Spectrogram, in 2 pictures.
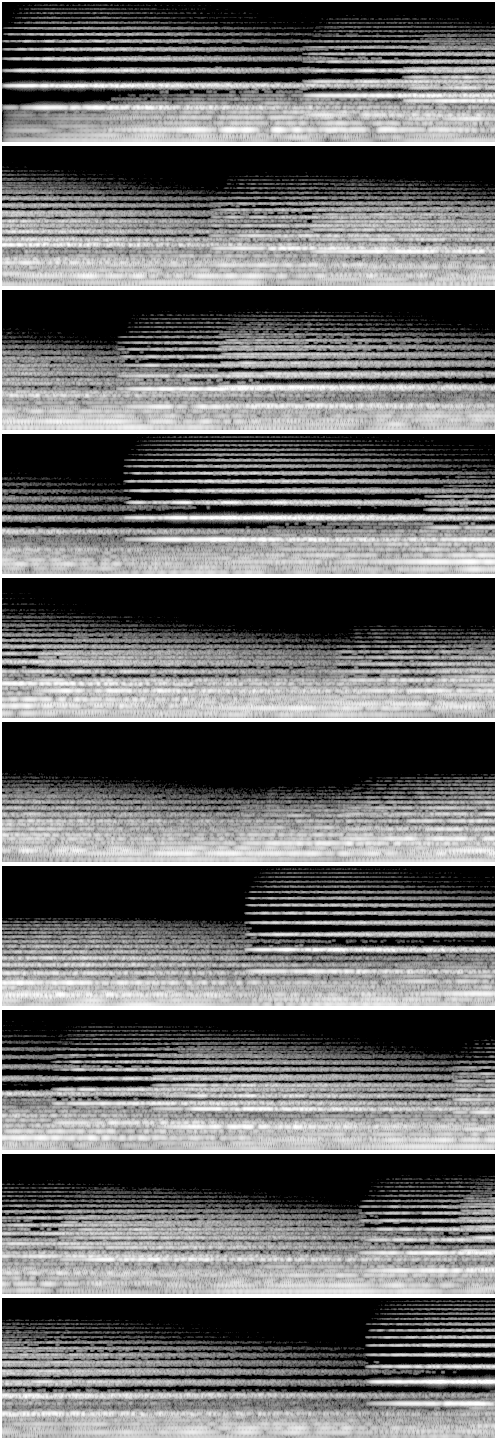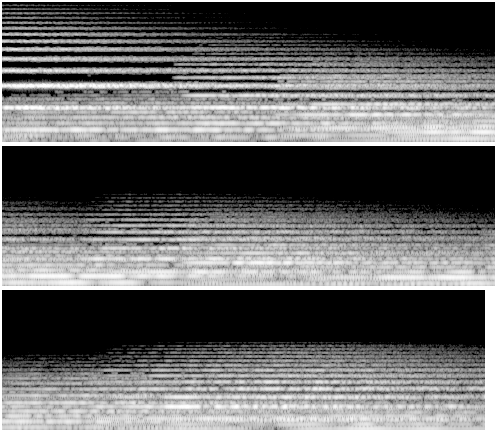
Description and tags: Distant zebra C
ableton, loop, zebra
